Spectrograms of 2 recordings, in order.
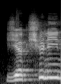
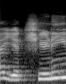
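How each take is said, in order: First: यक्षिणी said as "yakshanee"; dropped i. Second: यक्षिणी as "yakshinee"; sounded middle i. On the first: Teacher showing the misspelling, यक्षिणी as "yaksha-nee". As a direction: say यक्षिणी with "sha" in the middle. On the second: Teacher correcting students, यक्षिणी with "shi" in the middle. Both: Shown as a demonstration. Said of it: "यक्षिणी होता है".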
